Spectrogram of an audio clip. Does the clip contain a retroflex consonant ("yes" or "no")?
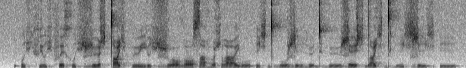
no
